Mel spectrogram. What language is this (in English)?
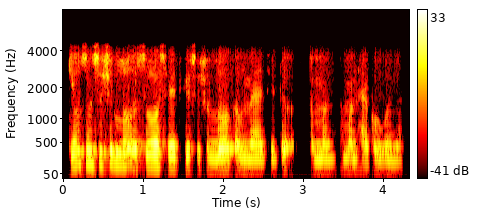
Kashmiri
